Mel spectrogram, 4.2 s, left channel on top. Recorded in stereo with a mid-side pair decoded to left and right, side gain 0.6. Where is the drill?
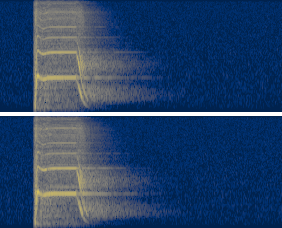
10° left, 1.2 m.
